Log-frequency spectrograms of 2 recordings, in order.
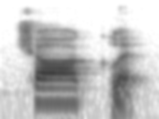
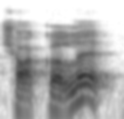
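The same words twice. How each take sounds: First: The word is said with two syllables. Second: The word is said with three syllables. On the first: The speaker calls it right. "Remember, two syllables" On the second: The speaker calls it wrong. "Not chocolate, not three"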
